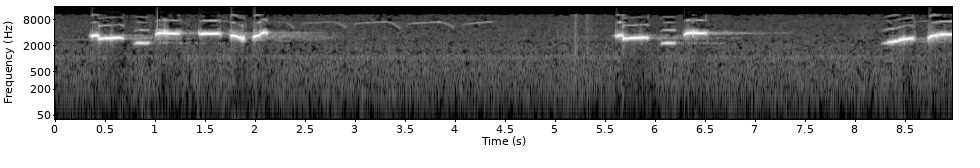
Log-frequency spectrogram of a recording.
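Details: Wild Oriental magpie-robin, a fighter bird in nature, singing in its ngobra style: clear whistled phrases of rising and falling notes in bursts, then pauses, over silence.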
